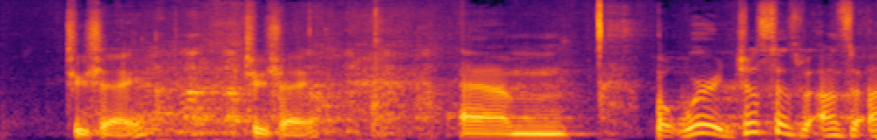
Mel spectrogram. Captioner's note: audience laughing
